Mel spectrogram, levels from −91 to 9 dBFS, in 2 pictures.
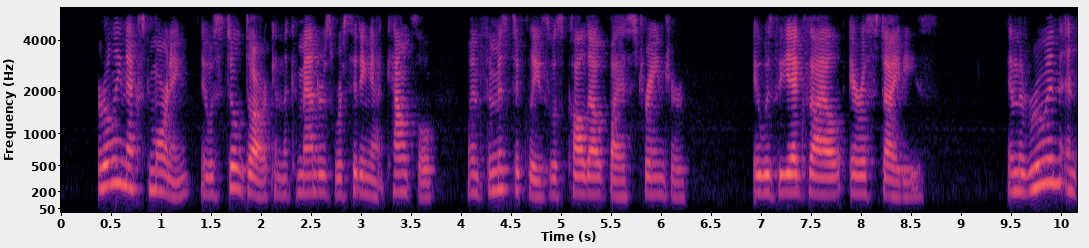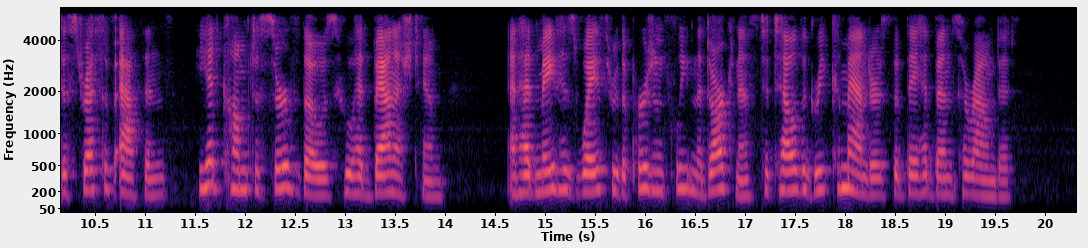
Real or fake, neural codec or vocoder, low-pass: real; none; 5.4 kHz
